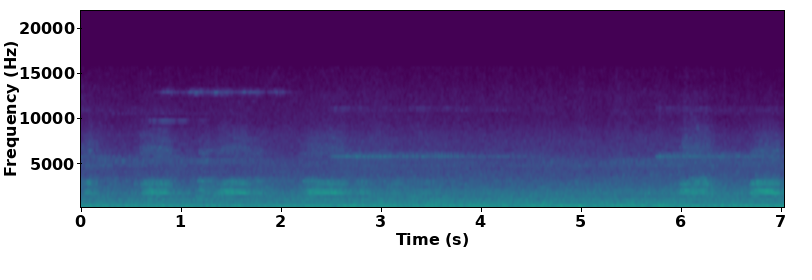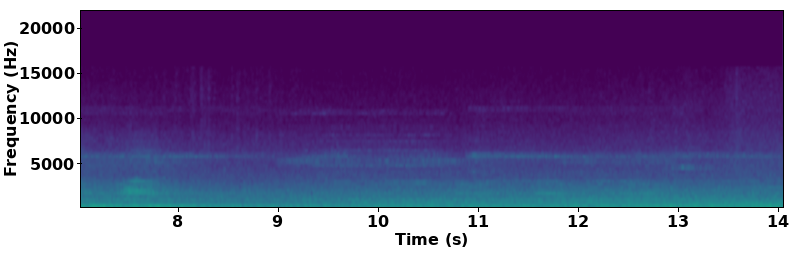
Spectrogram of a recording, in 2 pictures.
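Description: A bird calling in short calls: a run of them in the first few seconds, then three more about six seconds in. A steady background rush runs under them.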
